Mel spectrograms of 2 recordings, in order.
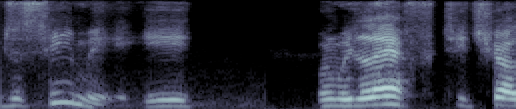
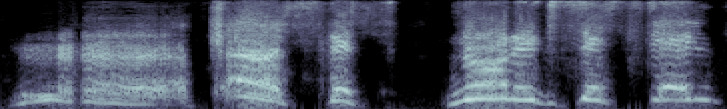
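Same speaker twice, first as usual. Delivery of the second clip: high, loud, drawn-out curse; anguished yelling; 8 semitones higher, 5 dB louder, much slower than usual. Acted. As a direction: howl your curse at the void. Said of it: "Stop yelling at me".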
